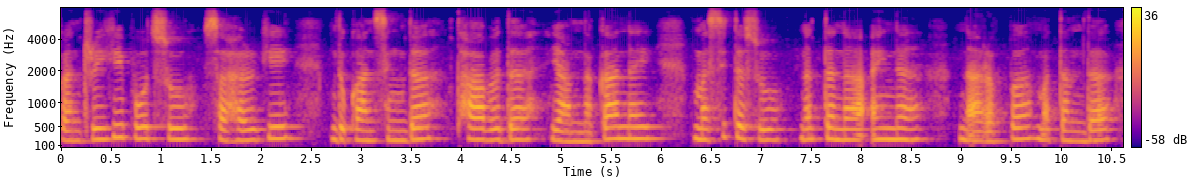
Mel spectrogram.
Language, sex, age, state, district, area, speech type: Manipuri, female, 30-45, Manipur, Tengnoupal, rural, spontaneous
